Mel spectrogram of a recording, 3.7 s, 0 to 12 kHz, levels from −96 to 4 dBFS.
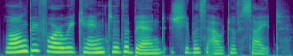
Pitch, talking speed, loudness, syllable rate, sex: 245 Hz, 195 wpm, -17 LUFS, 4.1 syllables/s, female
